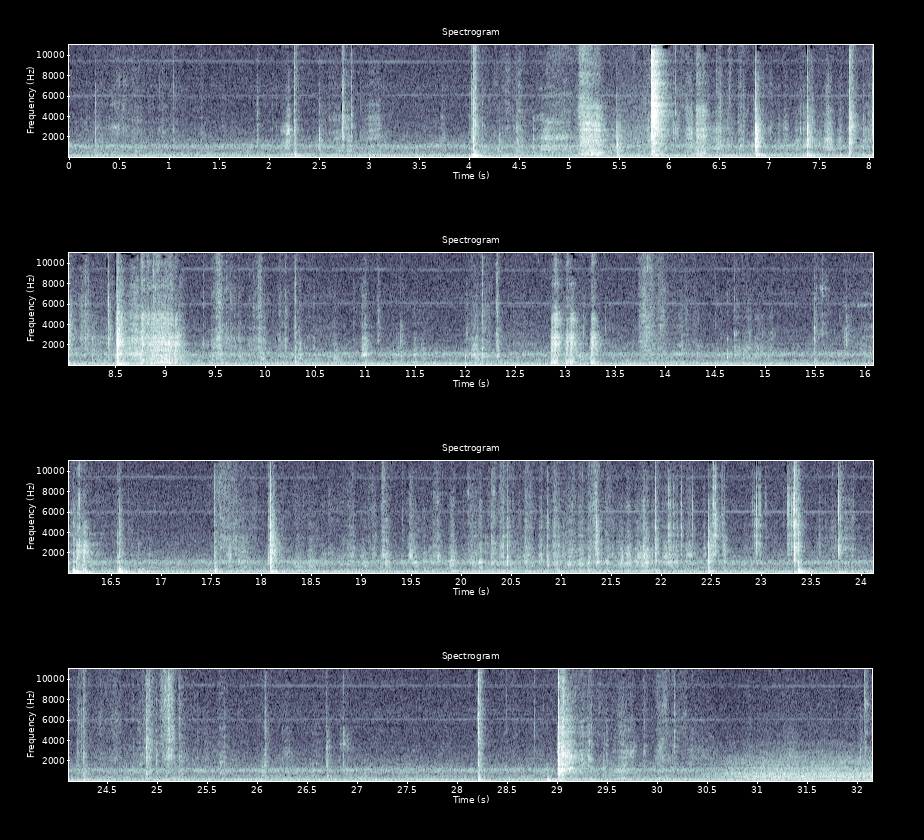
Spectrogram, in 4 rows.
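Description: Scattered clicks, taps and short scrapes of plastic opening cards working under the glass back cover of a Samsung Galaxy S6 to pry it off. A faint steady hum lies underneath.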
